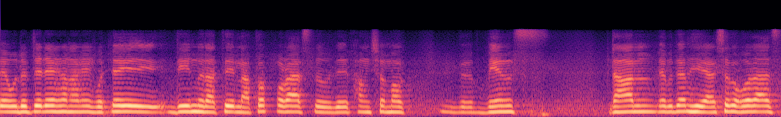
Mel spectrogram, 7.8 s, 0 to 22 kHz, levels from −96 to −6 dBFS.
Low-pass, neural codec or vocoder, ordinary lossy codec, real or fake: none; codec, 16 kHz, 0.5 kbps, FunCodec, trained on Chinese and English, 25 frames a second; none; fake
